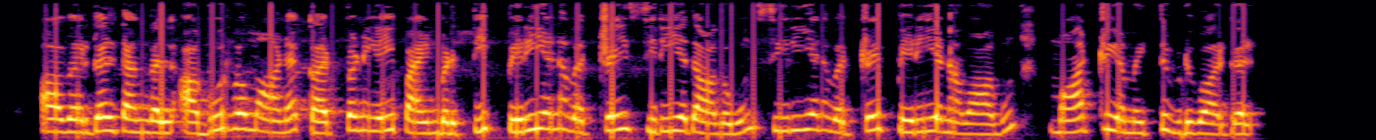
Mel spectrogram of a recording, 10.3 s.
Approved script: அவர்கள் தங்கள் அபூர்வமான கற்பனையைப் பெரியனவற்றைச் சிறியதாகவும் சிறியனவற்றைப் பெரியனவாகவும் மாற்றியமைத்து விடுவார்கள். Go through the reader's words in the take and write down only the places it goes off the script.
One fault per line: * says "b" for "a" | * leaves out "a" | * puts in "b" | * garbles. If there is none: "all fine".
* puts in "பயன்படுத்திப்"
